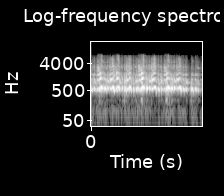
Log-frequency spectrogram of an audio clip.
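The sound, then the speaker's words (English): Turkeys gobbling frantically. A loud, rapid, rattling warble pulses on without a break for about two seconds. “The turkeys gobbled even more and made a frantic dash toward their yard. Feathers flew, and the screech of the gobbly-gobbling turkeys was deafening.”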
